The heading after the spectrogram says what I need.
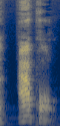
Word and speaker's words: apple: 이 발음도 apple.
